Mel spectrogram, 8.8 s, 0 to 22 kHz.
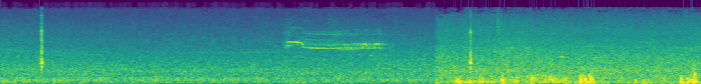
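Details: Male tabby-and-white cat on Enoshima island, Japan, outdoors by the sea on 7 October 2009 before Typhoon 18 came ashore; one short, tonal, wavering meow midway, followed by louder rustling and wind noise with a few sharp clicks.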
